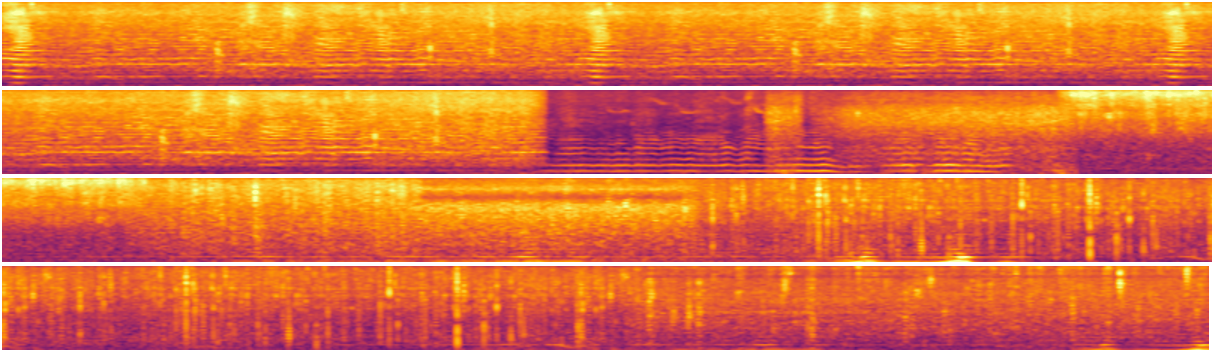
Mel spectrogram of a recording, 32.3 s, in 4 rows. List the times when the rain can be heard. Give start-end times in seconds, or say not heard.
13.2-32.2.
